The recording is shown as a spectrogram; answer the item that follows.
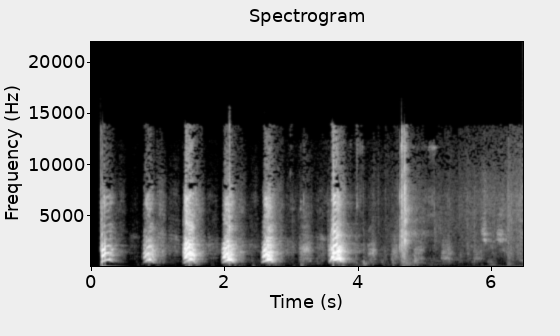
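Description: A Belgian Malinois-type working dog barking while held back on its leash: six loud barks in quick succession, about one every half second, then a fainter bark and a few weaker ones near the end.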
